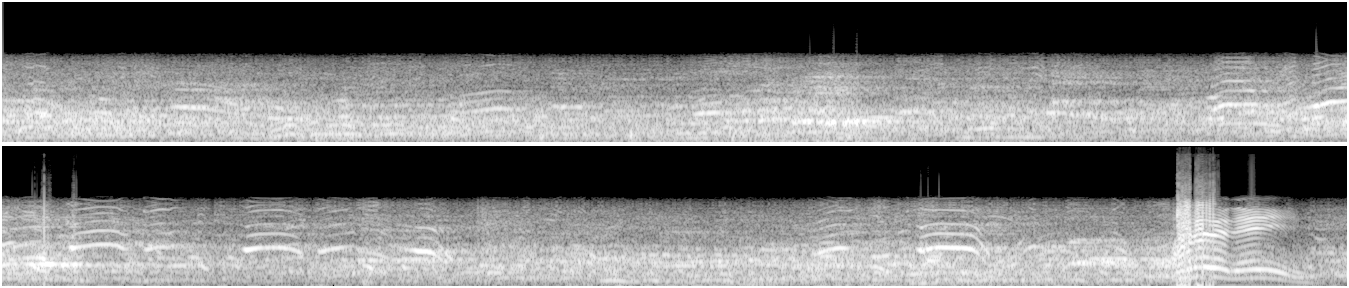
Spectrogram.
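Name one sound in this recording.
A crowd of spectators chatters and calls out in a large echoing hall.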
